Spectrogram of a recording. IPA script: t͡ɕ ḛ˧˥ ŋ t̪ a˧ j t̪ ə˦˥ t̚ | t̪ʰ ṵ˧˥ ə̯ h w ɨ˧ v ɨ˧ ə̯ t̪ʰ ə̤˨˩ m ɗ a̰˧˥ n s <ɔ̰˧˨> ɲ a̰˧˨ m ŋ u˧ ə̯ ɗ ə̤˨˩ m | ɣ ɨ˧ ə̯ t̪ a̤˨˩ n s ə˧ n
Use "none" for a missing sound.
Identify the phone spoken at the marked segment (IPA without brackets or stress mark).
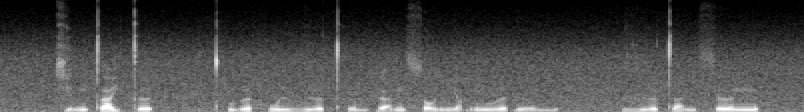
ɔ˧˩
